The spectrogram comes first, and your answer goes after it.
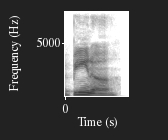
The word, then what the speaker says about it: Bina: to beena because it rhymes with lena so they'll just call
